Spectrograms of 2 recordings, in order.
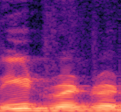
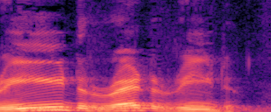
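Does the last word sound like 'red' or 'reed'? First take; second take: red; reed. First: The last word rhymes with bed. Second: The last word rhymes with seed. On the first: The speaker calls it wrong. "जो कि गलत पता होता है" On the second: The speaker calls it right. "नहीं"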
